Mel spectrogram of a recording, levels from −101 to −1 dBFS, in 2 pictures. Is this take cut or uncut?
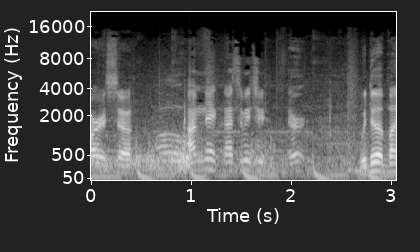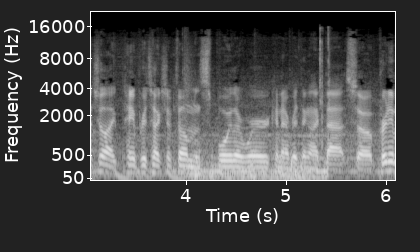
cut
